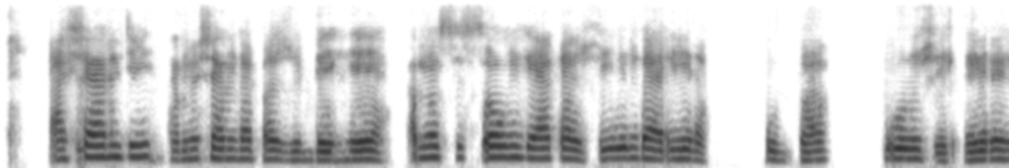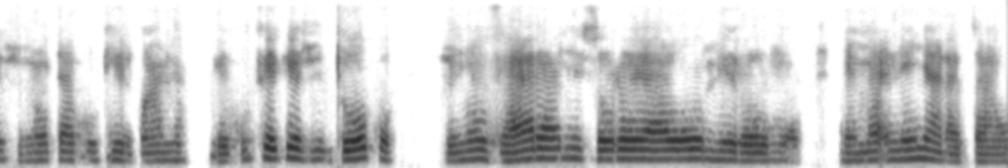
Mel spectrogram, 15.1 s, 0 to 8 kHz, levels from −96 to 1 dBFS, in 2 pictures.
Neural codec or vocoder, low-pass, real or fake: codec, 16 kHz, 2 kbps, FreqCodec, smaller model; 7.2 kHz; fake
